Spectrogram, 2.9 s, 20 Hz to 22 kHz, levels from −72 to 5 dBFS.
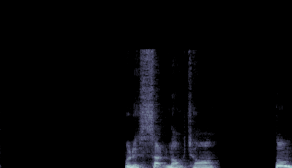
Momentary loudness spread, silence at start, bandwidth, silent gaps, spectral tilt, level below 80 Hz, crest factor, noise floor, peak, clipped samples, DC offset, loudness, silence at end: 7 LU; 1.25 s; 16 kHz; 2.22-2.75 s; -6.5 dB/octave; -60 dBFS; 16 dB; under -90 dBFS; -8 dBFS; under 0.1%; under 0.1%; -24 LUFS; 0 s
